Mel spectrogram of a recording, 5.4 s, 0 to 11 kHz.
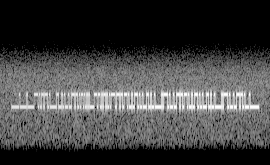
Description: RTTY (50 baud, 450 Hz shift), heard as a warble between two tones, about 1420 Hz centre, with radio static and fading. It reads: CQ DX DE HA0EQ HA0EQ K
